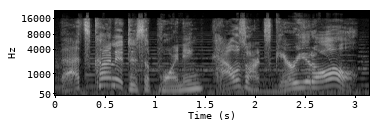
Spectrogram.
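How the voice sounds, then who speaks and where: A woman's voice: mid-range voice, sing-song, moderate pace, over music, close to an everyday voice. A woman voicing a cheerful, naive, fearless young boy hero in an anime video game, with a guileless casual manner. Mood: unimpressed, bold.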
